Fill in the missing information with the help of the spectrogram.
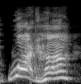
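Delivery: high, loud, baffled cry; confused outburst. Retold or imitated. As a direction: blurt it out in confusion. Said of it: "he goes".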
